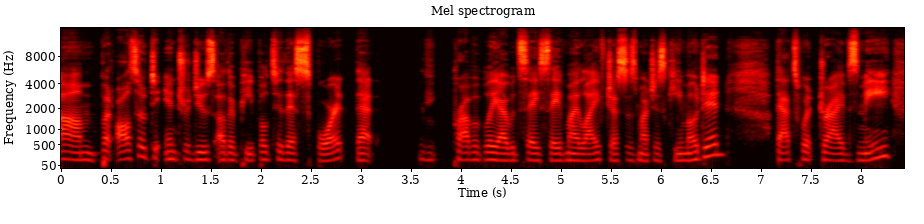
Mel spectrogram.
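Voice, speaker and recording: On a very clean recording with a silent background, a woman with a very deep, low pitch speaks with ordinary pitch variation and a dry, close sound with no echo. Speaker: nonprofit co-founder and cancer survivor. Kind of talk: interview. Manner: loud.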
